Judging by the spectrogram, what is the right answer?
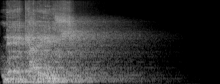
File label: Vocal Verb; Summon; Warframe; Uriel; Summon Vythelas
